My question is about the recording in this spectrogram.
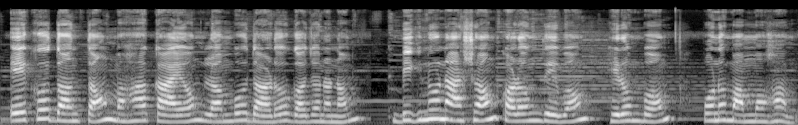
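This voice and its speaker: A woman giving calm, methodical step-by-step instructions for a home worship ritual and chanting mantras slowly. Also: medium pitch.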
